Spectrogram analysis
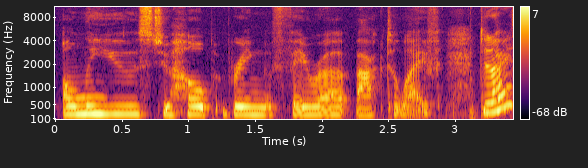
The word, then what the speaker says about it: Feyre: of color was only used to help bring feyre back to life did i say her name right let me look this up because there's a pronunciation guide i need to be smart and use this feyre i was correct so those two characters of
